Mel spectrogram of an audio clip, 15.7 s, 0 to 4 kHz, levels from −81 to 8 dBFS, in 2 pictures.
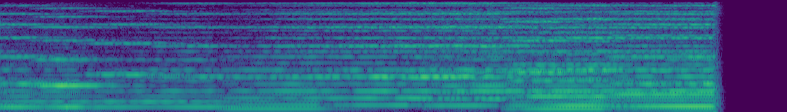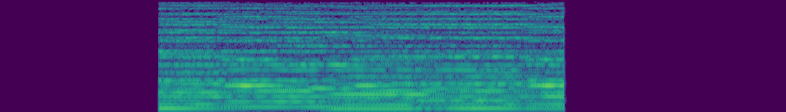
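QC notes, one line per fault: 7.14–9.47 s, long network dropout: about 2.3 s of audio never arrives, likely from lost packets on the call link. The receiver briefly extends the last sound as a fading buzz for roughly a tenth of a second. The remaining 2.2 s or so is near-silence. The sound resumes at 9.47 s with the missing stretch simply gone. The call runs through the G.711 mu-law band, which stops at 4 kHz.
13.51 s to end, audio dropout to silence: the sound cuts off mid-flow and never returns, with the gap running to the end of the file. The gap is silent, with no room tone and no concealment tail. That points to the input itself being lost rather than the network, likely a disconnected source, a failed capture link or a mute, while the recorder kept writing empty samples.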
